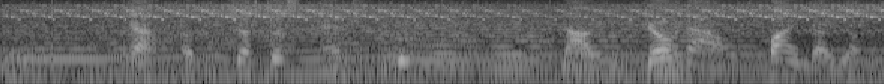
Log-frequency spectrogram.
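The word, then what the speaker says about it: Navi: Thou come hither yes this pronounced na'vi not n not Nava it not na'vi it's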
